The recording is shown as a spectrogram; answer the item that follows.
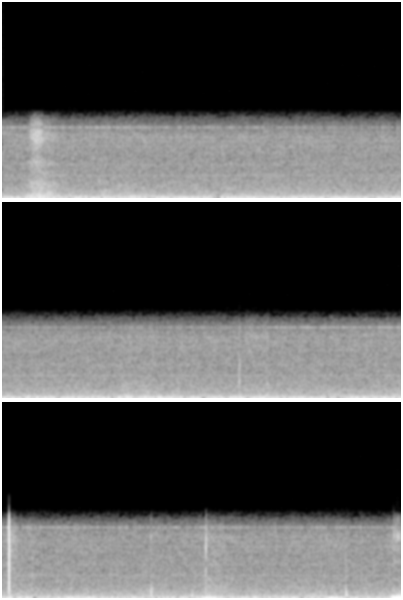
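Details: A quiet indoor room with a faint low steady hum and a few sharp isolated clicks, with no animal sound present.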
